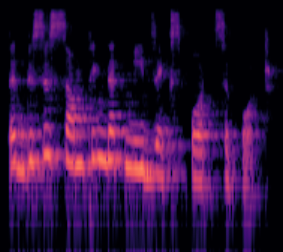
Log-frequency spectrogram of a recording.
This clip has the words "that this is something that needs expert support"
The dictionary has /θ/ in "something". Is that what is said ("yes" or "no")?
no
